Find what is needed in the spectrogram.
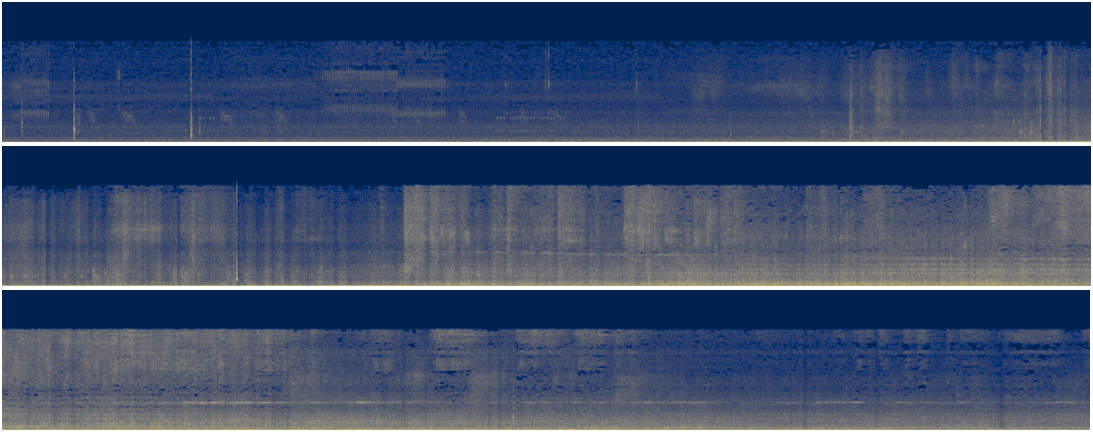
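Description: Diesel locomotive hauling a two-car passenger train, its deep engine rumble growing louder as it approaches. It passes close by about halfway through, followed by the rushing clatter of the coaches' wheels on the rails, with a thin steady high whine in the later part.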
